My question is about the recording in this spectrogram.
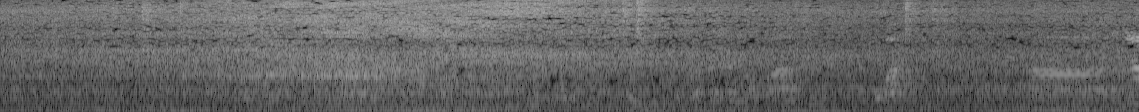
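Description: Street ambience: a steady low motor-vehicle engine rumble that swells about three seconds in as traffic passes, with background chatter from people nearby.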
